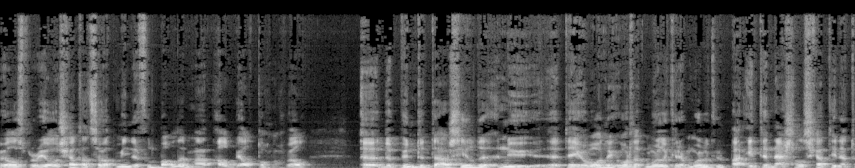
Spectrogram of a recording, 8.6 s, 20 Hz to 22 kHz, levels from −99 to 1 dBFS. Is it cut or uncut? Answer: uncut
